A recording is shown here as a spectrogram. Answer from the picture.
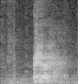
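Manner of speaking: clearing phlegm from throat; quick rough throat clear. Real, not acted. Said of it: "Got some phlegm".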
